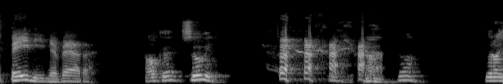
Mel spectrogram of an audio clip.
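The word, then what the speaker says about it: Beatty: gotta say something it's baby yeah please it's baity nevada okay did i spell it wrong too or just no that's spelled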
